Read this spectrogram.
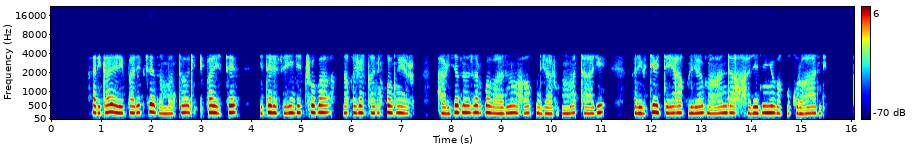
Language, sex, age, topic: Kinyarwanda, female, 18-24, finance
